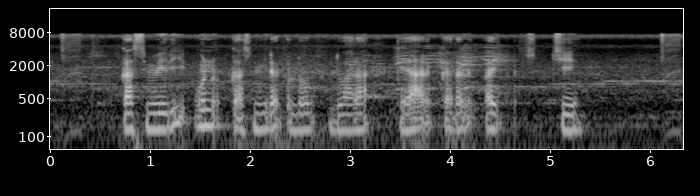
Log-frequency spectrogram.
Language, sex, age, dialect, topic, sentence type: Maithili, male, 18-24, Southern/Standard, agriculture, statement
